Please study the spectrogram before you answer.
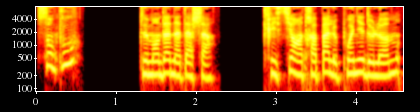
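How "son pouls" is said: much higher, rising question. A narrator's reading. Natacha asks about the unconscious man's pulse, urgent question. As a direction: lift the voice into a quick worried query.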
